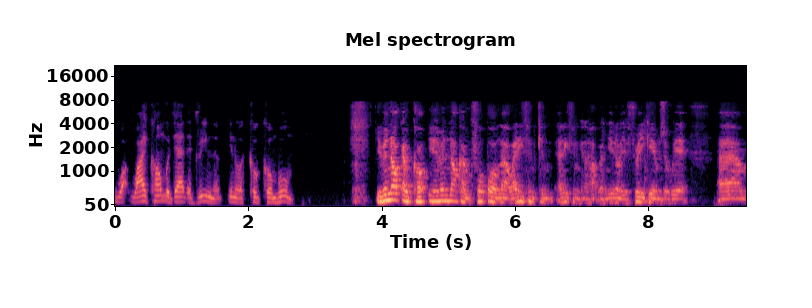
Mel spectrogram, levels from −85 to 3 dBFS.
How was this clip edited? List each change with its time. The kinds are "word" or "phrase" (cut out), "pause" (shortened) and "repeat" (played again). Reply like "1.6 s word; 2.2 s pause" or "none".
none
